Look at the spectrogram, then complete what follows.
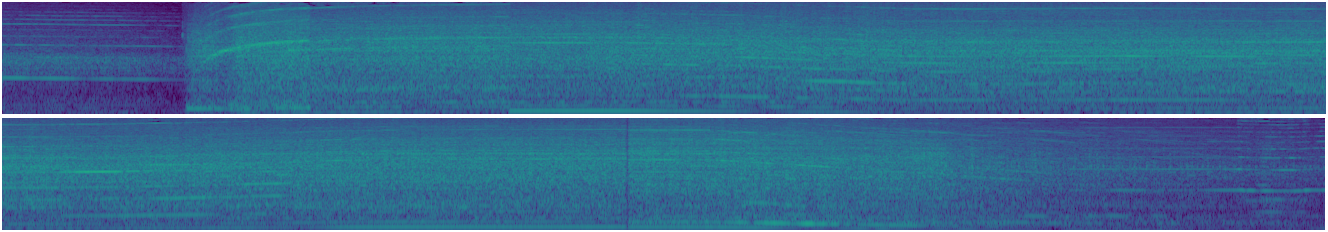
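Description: An electric woodworking machine starts up about a second in and runs loud and steady while cutting cherry stock, its motor pitch dipping and recovering under load. Near the end it spins down with a falling whine.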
